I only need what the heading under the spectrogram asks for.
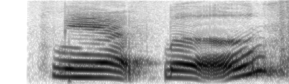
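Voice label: "mian4 fen3", Mandarin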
